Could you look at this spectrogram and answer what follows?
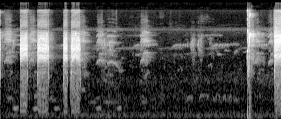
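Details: Grey francolin (teetar), used as a training call for kept birds: four loud harsh rasping bursts in two quick pairs, then soft faint notes and a long lull before two more loud grating bursts near the end.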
